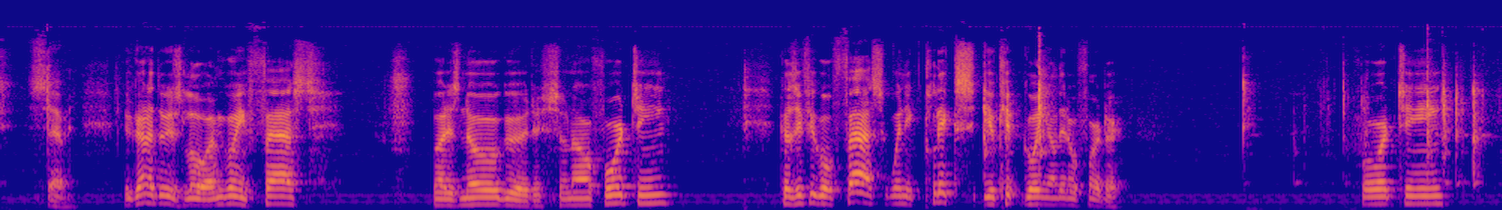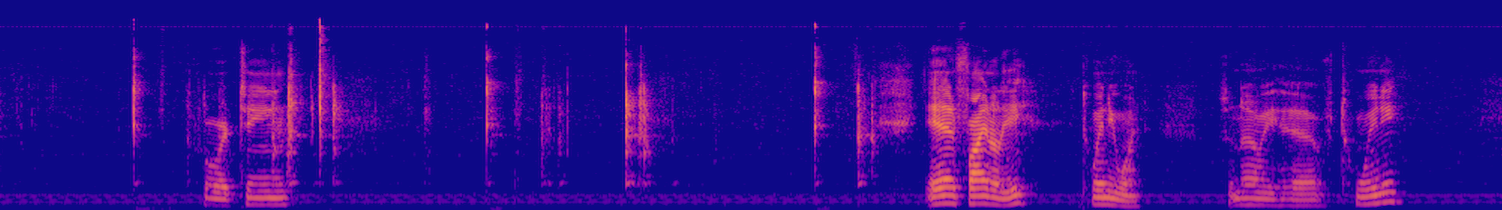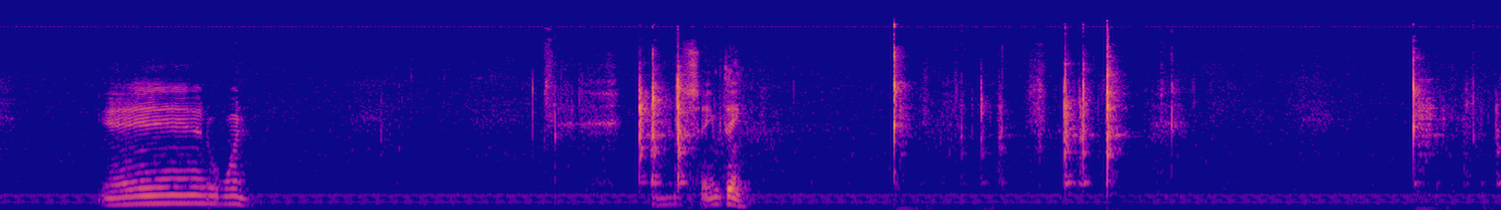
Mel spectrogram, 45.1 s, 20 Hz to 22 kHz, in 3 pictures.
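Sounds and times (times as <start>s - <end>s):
wrench knocks: 19.9s - 21.7s, 36.4s - 37.0s, 39.0s - 41.3s.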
